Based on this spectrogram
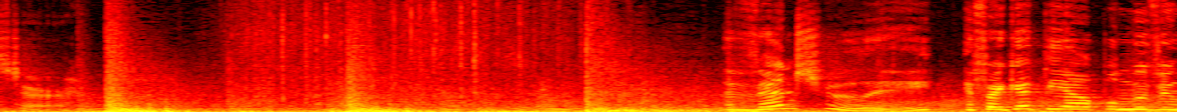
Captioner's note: cannon firing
